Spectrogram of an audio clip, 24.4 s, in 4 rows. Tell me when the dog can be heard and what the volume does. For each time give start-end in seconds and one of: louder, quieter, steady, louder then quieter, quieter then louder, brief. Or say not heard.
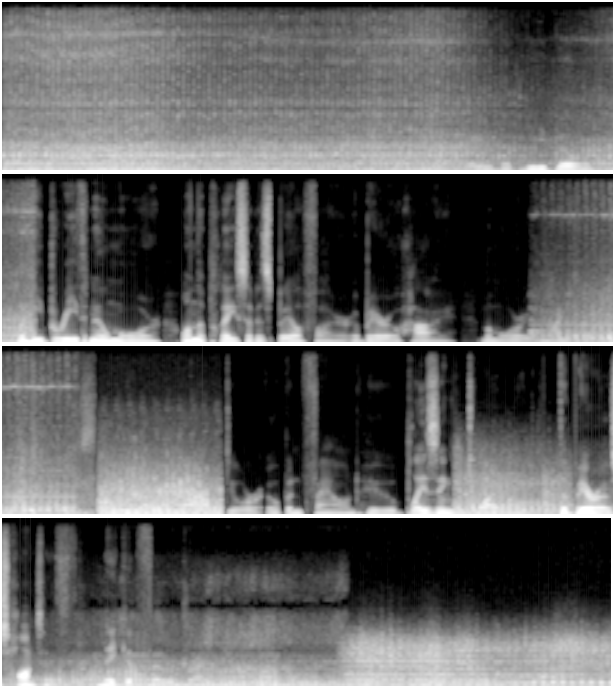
not heard.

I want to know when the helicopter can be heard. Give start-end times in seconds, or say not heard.
0.0-6.5, 11.3-14.4, 16.7-24.3.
